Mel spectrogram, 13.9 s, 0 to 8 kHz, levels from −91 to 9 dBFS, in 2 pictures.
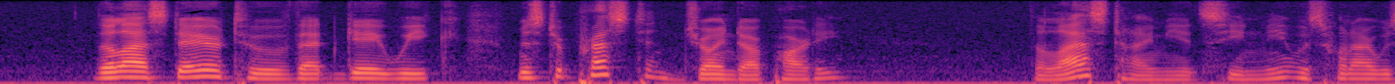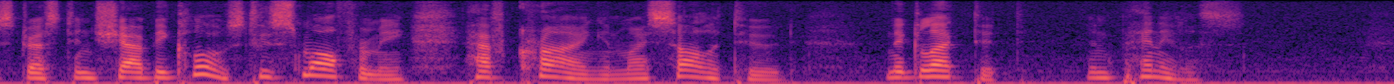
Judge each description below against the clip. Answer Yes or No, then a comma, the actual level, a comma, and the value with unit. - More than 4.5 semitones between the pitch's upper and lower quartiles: Yes, average, 5.1 semitones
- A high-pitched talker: No, medium, 140 Hz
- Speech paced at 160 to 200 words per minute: Yes, average, 175 wpm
